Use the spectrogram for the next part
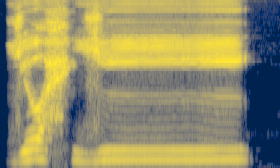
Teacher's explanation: یا کو یا ساکنہ کے ساتھ ملاتے ہوئے ایک الف کے برابر کھینچ کر پڑھا جائے گا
